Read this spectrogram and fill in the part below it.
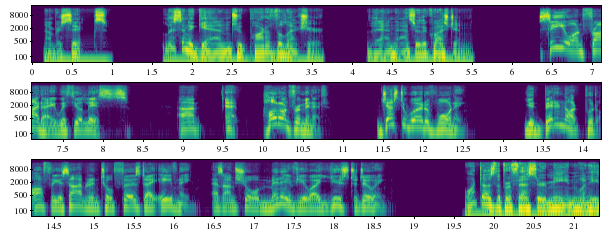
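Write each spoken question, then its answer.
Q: What does the professor mean when he says this?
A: He is warning students to start the assignment early and not leave it until Thursday evening.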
